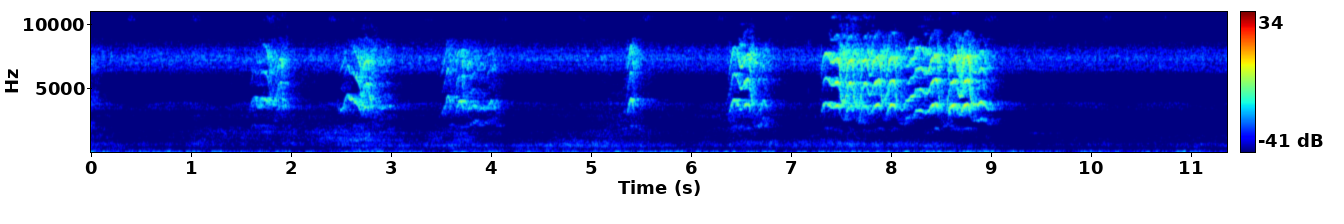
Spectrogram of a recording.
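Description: Indian palm civets (common palm civets) squeaking while mating: a string of short, high, bird-like squeaks, one every second or so, then a faster run of squeaks near the end.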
